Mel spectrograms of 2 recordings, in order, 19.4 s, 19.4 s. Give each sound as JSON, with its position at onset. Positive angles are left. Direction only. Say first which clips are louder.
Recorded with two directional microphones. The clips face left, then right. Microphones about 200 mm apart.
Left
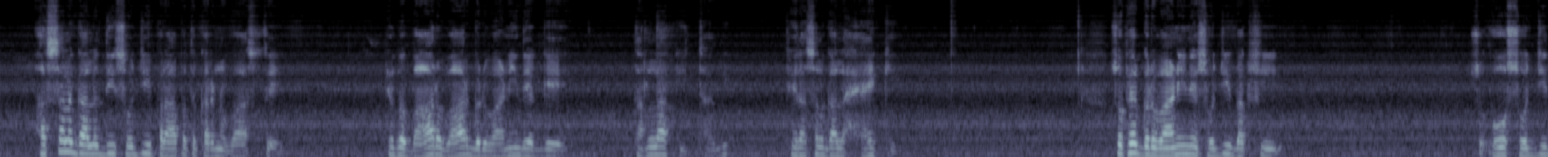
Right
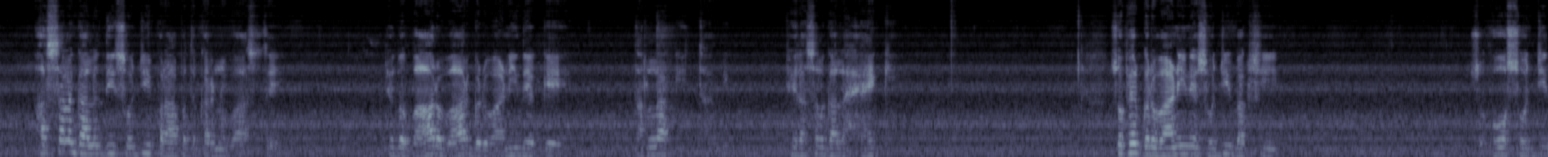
{"t": 0.4, "sound": "speech", "louder": "left 10 dB", "side_deg": 45}
{"t": 4.9, "sound": "speech", "louder": "left 9 dB", "side_deg": 45}
{"t": 9.9, "sound": "speech", "louder": "left 9 dB", "side_deg": 40}
{"t": 13.9, "sound": "speech", "louder": "left 9 dB", "side_deg": 45}
{"t": 18.4, "sound": "speech", "louder": "left 10 dB", "side_deg": 45}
